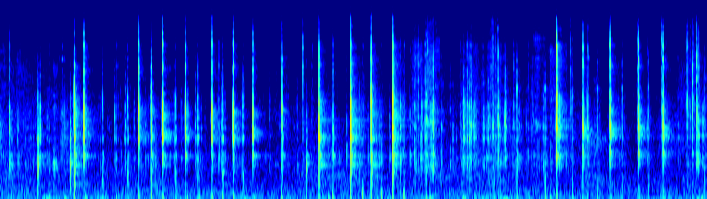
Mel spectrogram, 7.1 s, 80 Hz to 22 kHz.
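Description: Fingertips tap and click the face buttons and sticks of a white, hollow plastic Xbox 360 controller held close to the mic. About 23 short, bright, dry plastic clicks and taps come in an irregular rhythm, each dying away almost instantly, over a faint crinkly, scratchy background with almost no low end.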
